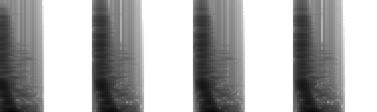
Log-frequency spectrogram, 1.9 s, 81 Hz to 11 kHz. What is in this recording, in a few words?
Kick, Trance; Sonic Foundry (Sony Creative Software); Trance NRG VOL-2; Drums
